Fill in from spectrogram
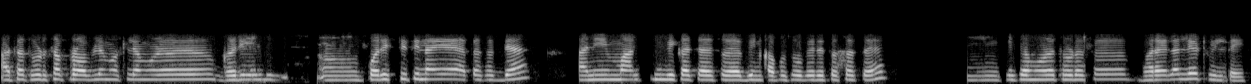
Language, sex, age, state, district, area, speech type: Marathi, female, 30-45, Maharashtra, Thane, urban, conversation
